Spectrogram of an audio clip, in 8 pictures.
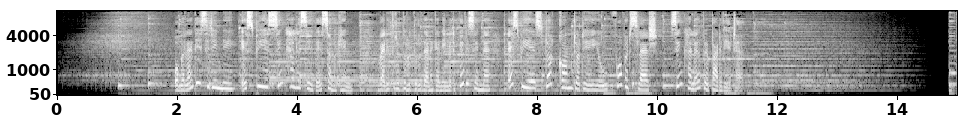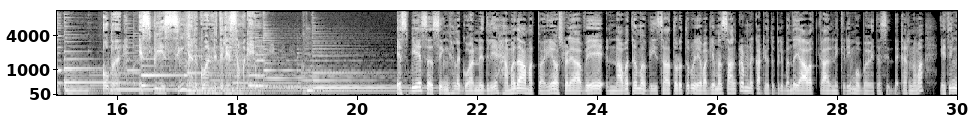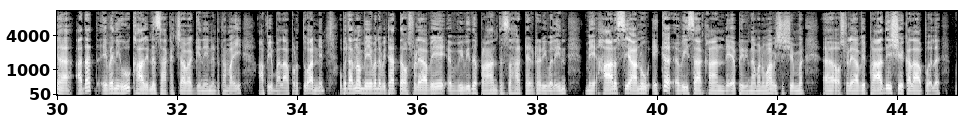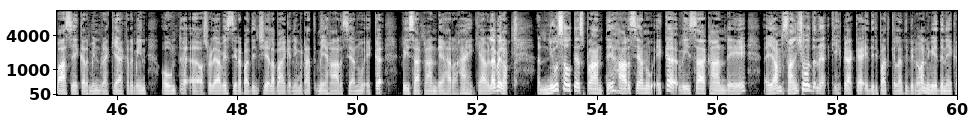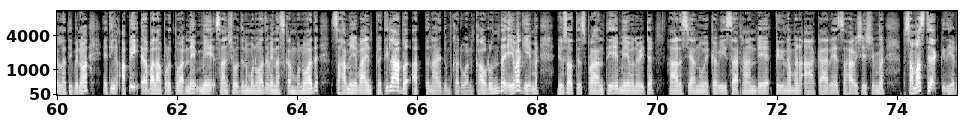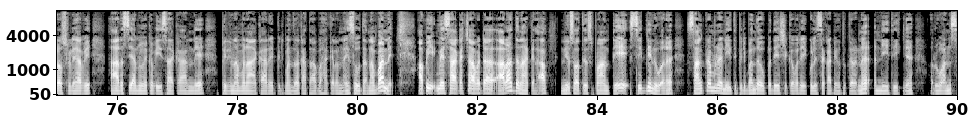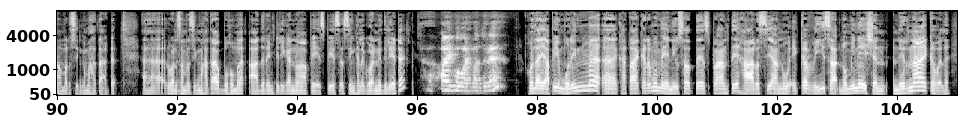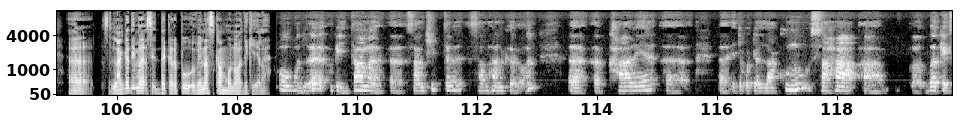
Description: Listen to SBS Sinhala Radio's discussion on the latest amendments to NSW 491 visa nomination criteria.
